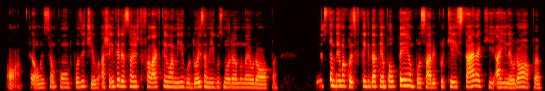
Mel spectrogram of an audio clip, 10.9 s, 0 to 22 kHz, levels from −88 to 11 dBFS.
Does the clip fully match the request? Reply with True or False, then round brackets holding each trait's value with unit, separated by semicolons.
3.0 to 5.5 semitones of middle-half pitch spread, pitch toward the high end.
True (3.3 semitones; 200 Hz)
